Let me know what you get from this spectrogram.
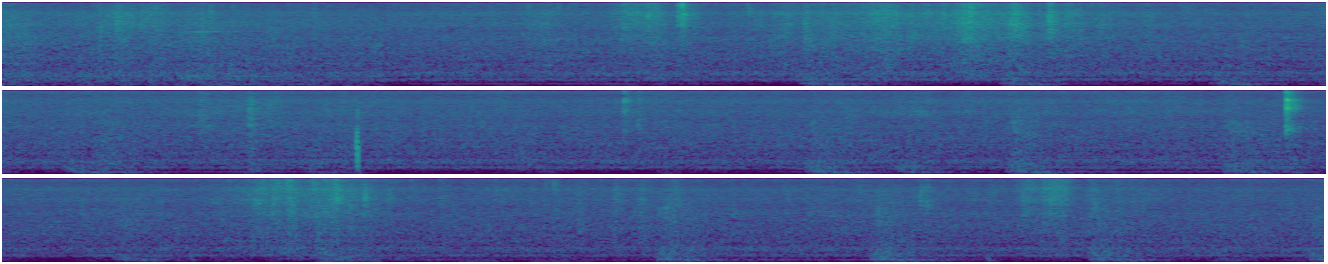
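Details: Honey bees buzzing while their hive is being removed, with smoke from a torch used to drive them off; a steady droning hum with a low pulsing tone that swells and fades, broken by occasional sharp clicks and rustles.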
